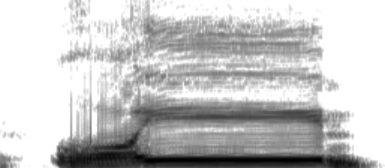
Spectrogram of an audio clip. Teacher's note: এবার গলার মাঝখান থেকে উচ্চারণ হবে গইন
